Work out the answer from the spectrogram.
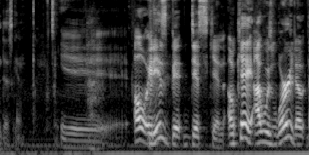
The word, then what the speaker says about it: Diskin: Oh, it is Diskin. Okay, I was worried that I was saying your name wrong this whole time.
